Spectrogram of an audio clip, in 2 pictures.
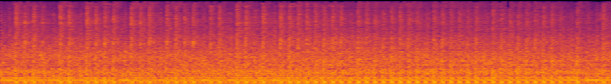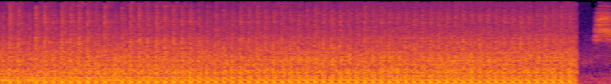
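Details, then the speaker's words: Yard Machines lawnmower with a Power Mower engine: single cylinder thumping steadily but labouring below full speed before cutting out, as if choked; running rich because the air filter is impregnated with oil and fuel, possibly from being tipped. "you just saw it's the air filter even though it's not super dirty with dirt and debris it is still not letting the air flow go through the reason for that is because it's impregnated with oil and fuel"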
